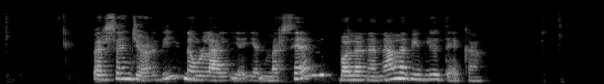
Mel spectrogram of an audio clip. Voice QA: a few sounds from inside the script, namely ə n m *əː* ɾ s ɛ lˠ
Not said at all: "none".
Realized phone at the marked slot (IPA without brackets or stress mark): ə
